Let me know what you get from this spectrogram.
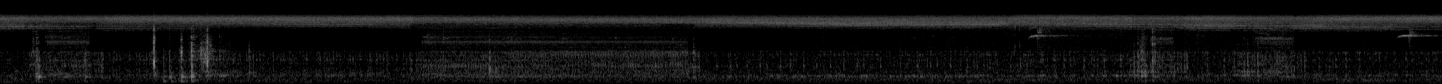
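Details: A continuous shrill cicada chorus on a 37°C July morning in Gifu Prefectural Centennial Park, Japan, swelling and easing in layered waves. Brief knocks sound near the start, and a thin whistled note comes twice near the end.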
